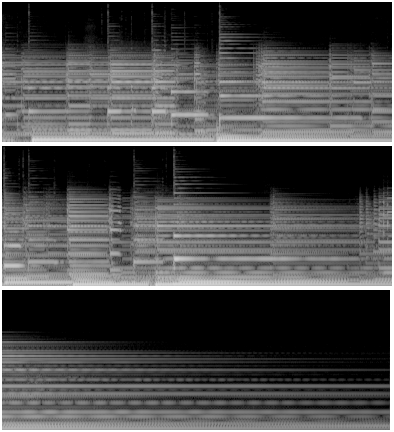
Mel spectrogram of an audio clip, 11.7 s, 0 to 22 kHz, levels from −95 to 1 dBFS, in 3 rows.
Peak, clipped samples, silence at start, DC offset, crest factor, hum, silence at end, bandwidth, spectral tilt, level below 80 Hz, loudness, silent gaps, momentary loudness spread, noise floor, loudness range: -8 dBFS; under 0.1%; 0 s; under 0.1%; 16 dB; 60 Hz at -45 dBFS; 0 s; 7.4 kHz; -7 dB/octave; -26 dBFS; -24 LUFS; none; 21 LU; -44 dBFS; 12 LU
